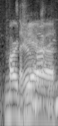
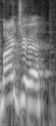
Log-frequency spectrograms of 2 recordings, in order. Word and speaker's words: Margera: Bam Margera? – Margera. – Margera.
